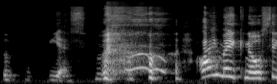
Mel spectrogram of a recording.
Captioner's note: woman laughing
